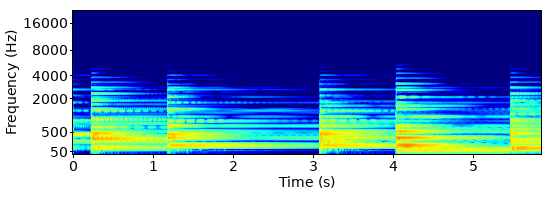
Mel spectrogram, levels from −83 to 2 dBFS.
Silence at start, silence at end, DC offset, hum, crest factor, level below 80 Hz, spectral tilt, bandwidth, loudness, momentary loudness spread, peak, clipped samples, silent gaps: 0 s; 0 s; under 0.1%; none; 16 dB; -46 dBFS; -11.5 dB/octave; 4.5 kHz; -26 LUFS; 14 LU; -10 dBFS; under 0.1%; none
